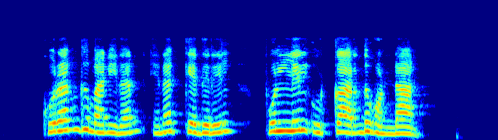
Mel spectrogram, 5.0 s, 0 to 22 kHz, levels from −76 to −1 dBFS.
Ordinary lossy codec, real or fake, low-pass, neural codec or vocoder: Opus, 24 kbps; real; 7.2 kHz; none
